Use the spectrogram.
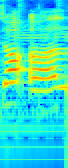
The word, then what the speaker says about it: daughter: In daughter, leave the GH out.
